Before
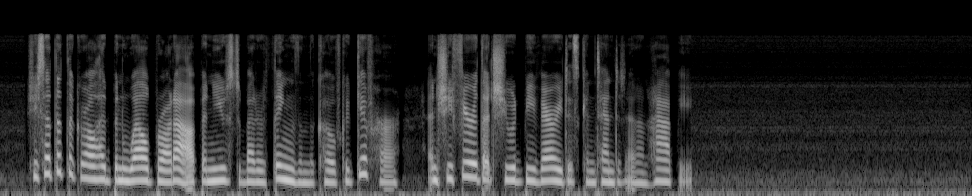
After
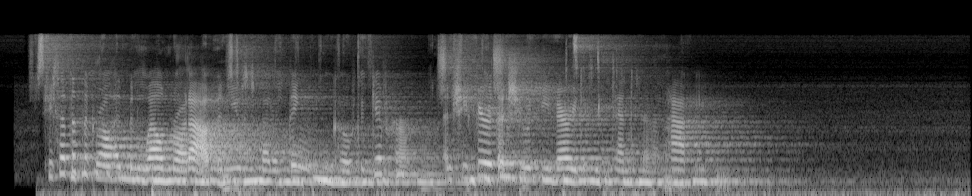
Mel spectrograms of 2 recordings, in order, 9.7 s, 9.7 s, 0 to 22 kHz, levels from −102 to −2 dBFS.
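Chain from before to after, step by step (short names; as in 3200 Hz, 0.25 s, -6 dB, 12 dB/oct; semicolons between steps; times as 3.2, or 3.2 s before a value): three bands offset in time highs, mids, lows 0.15/0.37 s, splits 350/5500 Hz; on a send at -6 dB: reverb RT60 2.6 s, pre-delay 28 ms; on the sum: gain +5.5 dB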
